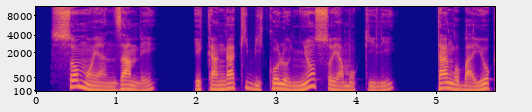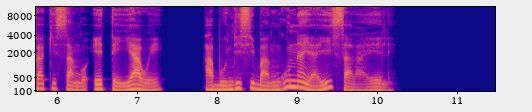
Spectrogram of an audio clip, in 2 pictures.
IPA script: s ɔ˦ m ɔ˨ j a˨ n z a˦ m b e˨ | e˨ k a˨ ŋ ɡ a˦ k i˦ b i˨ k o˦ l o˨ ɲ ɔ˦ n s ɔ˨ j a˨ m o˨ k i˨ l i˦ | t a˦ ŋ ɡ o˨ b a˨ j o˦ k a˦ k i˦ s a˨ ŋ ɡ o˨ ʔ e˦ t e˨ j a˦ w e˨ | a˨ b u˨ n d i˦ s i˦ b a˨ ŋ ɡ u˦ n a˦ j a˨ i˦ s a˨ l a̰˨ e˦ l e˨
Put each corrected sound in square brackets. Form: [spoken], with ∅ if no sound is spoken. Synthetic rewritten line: s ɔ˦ m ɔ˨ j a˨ n z a˦ m b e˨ | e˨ k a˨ ŋ ɡ a˦ k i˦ b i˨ k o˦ l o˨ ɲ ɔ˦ n s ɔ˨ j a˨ m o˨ k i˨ l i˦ | t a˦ ŋ ɡ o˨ b a˨ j o˦ k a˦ k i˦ s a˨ ŋ ɡ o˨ ʔ e˦ t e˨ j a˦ w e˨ | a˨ b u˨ n d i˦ s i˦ b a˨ ŋ ɡ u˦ n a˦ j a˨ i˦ s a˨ l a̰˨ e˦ l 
